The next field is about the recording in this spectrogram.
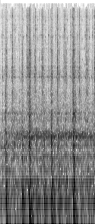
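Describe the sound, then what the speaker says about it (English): A button-operated sewing machine stitches a book page topper for a journal, running slowly in a steady rhythmic chatter of about two needle strokes per second, close and alone. "my sewing machine's got a button rather than having to use a foot pedal"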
